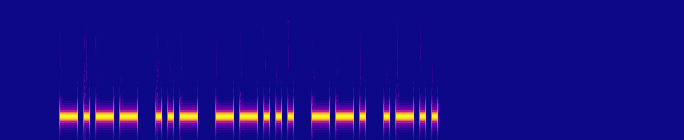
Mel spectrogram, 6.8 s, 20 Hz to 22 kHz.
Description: Morse code, heard as a keyed tone, about 20 wpm, 700 Hz. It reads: YU7GL
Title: DXCC-100 Call Signs - 5 Characters - 20wpm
